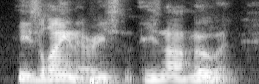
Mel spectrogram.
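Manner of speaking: ordinary talk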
